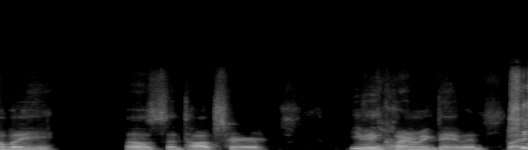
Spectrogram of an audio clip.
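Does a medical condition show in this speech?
Yes: cerebral palsy.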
